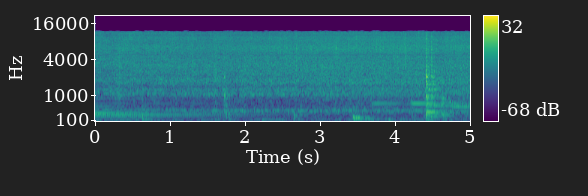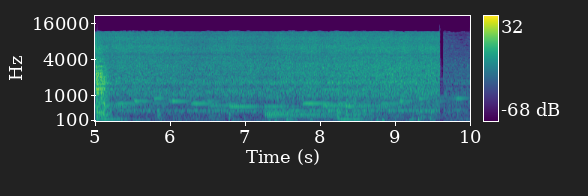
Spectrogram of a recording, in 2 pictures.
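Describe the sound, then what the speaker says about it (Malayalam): Grated bottle gourd and carrot sauté in ghee in a pressure cooker, giving a steady close frying sizzle with stirring scrapes throughout and a couple of brief louder clatters midway, with no talk. "അതിലേക്ക് ഗ്രേറ്റ് ചെയ്ത ചുരങ്ങയും ക്യാരറ്റും ചേർത്ത് കൊടുക്കാം."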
